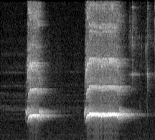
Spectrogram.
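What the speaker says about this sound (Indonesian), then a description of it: "Kakak akan menggunakan dengan peluit." A whistle sounds the Morse code letter A in two blasts, first a short one, then a longer one, clear and loud against silence.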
